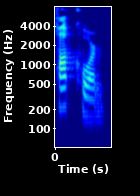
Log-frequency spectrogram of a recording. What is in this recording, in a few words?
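"popcorn", English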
